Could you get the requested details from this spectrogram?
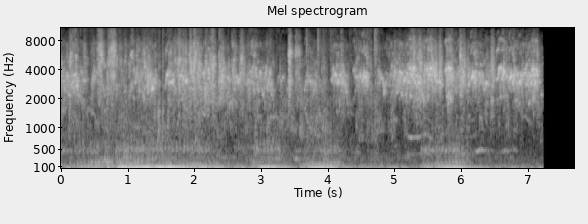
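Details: Several pet budgerigars feeding excitedly on vegetables; dense, continuous high chirping and warbling chatter from many birds overlapping throughout, with a steady low hum underneath and a brief pause near the end.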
